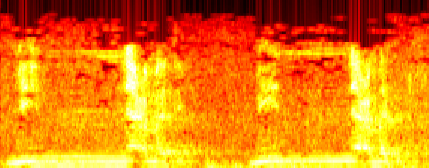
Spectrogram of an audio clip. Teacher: الادغام، اللسان يعمل للنون في النون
